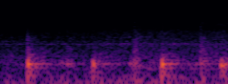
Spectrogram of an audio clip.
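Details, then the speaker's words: Tao Leo / Emmo Zone e-bike with gooseneck loosened: dull hollow clunk each time the front end is rocked, from play in loose steering head bearings causing front suspension knocking; fix is tightening the compression nut. "okay, that's the play inside here."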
